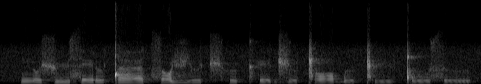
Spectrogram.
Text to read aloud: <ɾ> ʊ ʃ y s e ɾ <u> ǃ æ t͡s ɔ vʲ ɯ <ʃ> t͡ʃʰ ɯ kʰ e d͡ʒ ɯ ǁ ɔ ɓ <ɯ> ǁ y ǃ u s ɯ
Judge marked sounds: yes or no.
no, no, no, yes

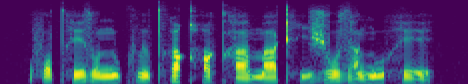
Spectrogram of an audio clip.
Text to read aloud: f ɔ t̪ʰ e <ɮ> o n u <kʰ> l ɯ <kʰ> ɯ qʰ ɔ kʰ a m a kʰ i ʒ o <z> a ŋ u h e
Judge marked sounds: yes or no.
no, yes, no, yes

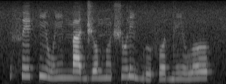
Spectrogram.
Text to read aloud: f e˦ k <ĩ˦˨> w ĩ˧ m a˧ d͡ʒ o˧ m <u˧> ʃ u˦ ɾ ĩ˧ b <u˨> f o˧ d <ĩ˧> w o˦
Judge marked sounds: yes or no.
yes, no, yes, yes

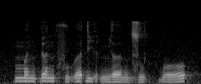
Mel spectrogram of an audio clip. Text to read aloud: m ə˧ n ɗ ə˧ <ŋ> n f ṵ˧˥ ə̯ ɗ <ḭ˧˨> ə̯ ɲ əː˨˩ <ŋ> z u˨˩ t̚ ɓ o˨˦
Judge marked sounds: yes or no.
no, yes, yes

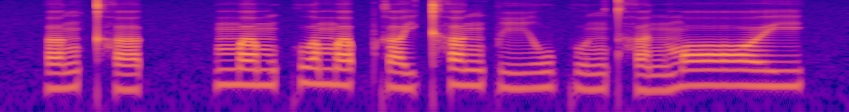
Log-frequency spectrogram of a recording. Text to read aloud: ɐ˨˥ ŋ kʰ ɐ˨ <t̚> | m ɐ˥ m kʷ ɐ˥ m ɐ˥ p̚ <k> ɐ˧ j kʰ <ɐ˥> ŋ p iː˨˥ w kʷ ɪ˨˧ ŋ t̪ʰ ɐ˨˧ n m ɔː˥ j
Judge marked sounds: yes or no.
no, yes, yes

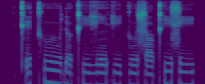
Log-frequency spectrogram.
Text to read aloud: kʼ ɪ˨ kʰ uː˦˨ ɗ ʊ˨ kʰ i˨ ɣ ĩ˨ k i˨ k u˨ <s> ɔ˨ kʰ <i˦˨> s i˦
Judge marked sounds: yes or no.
yes, no

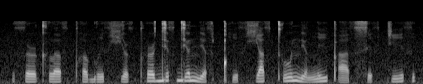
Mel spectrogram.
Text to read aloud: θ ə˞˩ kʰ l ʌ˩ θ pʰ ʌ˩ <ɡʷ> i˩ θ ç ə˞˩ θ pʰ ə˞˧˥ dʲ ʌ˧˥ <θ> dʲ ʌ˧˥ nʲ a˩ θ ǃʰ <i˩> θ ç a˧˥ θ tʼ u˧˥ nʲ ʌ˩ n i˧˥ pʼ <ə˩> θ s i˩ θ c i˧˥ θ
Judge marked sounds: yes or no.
yes, yes, yes, no

